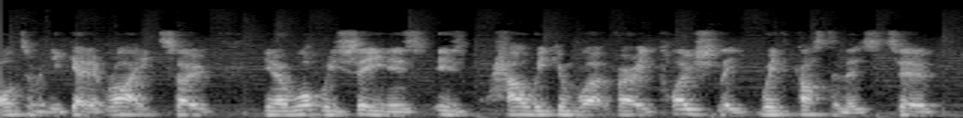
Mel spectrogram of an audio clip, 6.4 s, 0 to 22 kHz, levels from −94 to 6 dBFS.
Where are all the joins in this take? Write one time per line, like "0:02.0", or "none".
none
